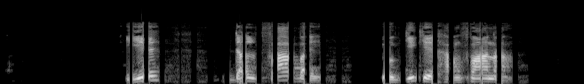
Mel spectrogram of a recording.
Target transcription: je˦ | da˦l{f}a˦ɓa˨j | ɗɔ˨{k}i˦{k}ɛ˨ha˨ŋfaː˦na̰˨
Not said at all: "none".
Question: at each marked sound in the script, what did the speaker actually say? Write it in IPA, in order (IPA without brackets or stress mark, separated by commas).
f, ɡ, k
